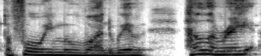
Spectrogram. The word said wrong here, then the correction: Hilaria: I can't even say her name. Hilaria? – I think it's Hilaria Baldwin. – Hilaria Baldwin, the fake Spanish name for a fake Spanish person.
